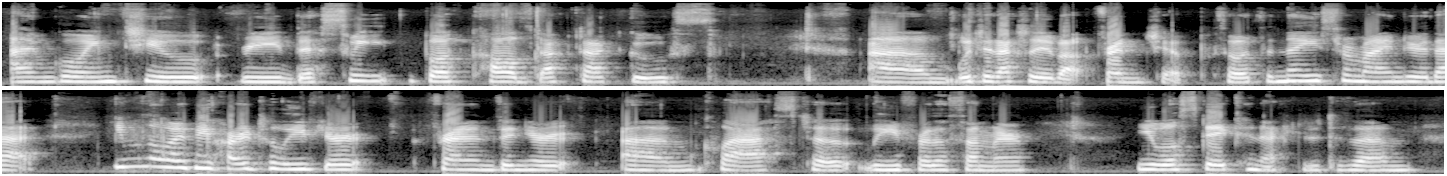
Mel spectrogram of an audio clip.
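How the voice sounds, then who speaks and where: A woman speaking as a school counselor reading a picture book aloud to children, with an encouraging, expressive delivery. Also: fairly high pitch, moderate pace.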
